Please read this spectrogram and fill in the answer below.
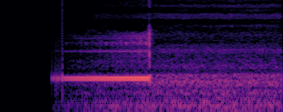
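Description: Telephone ringing tone on a recorded outgoing call: one steady tone about a second and a half long that cuts off suddenly. The faint hiss of the open phone line follows.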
